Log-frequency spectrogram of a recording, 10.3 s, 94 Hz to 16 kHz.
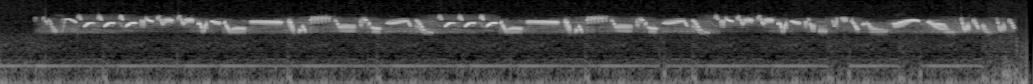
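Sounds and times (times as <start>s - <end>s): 
faint low hum: 0.0s - 10.3s
skylark singing: 0.0s - 10.3s.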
